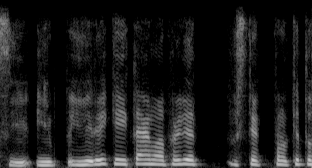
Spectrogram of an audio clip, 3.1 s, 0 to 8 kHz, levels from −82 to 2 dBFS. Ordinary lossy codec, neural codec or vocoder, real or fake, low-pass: Opus, 24 kbps; codec, 44.1 kHz, 1.7 kbps, Pupu-Codec; fake; 7.2 kHz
